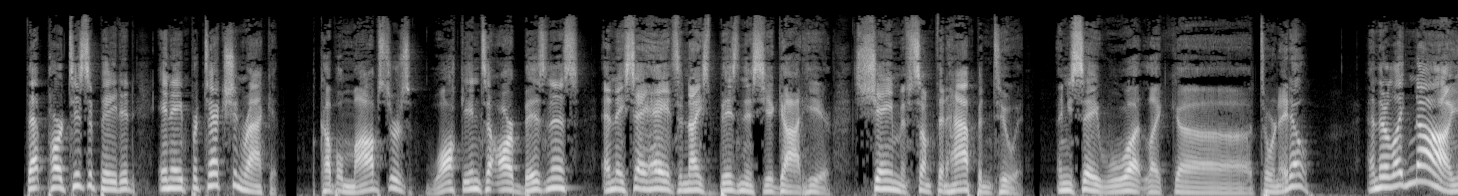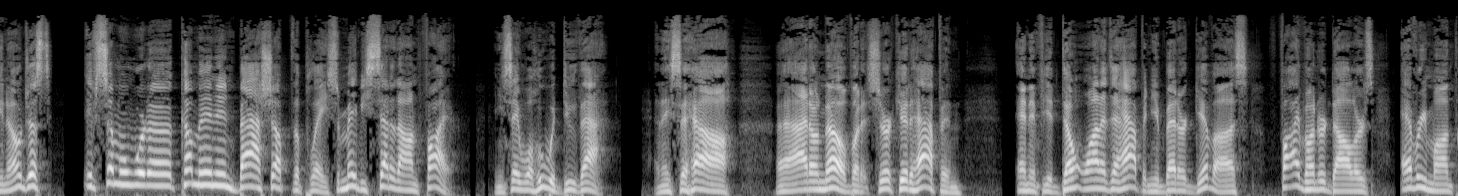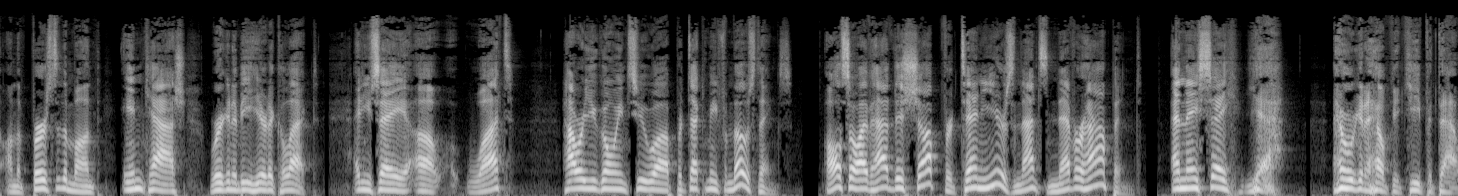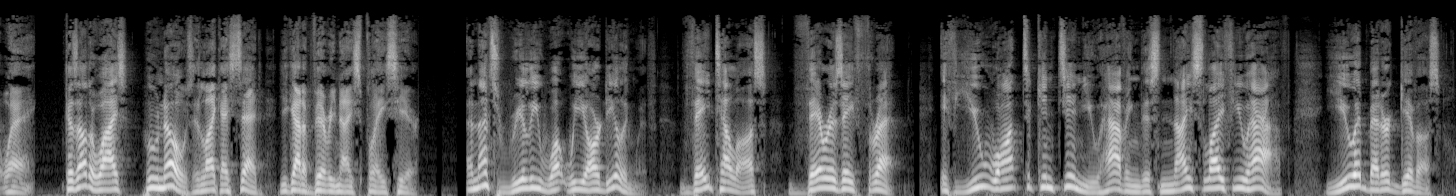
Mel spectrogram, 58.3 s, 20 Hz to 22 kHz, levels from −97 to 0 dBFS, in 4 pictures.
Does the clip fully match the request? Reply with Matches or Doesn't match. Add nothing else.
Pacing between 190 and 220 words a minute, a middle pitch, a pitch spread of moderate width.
Doesn't match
